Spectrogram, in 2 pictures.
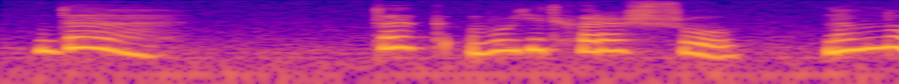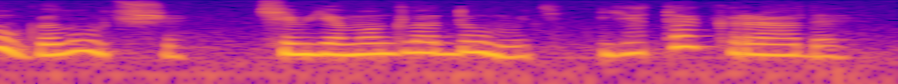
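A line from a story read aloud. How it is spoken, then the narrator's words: Slow, sighing, unusual. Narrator (Russian): Наконец она вздохнула и медленно, совсем для нее непривычно, сказала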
